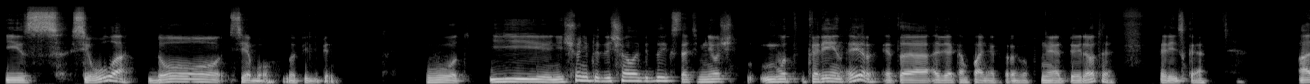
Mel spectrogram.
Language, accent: Russian, native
